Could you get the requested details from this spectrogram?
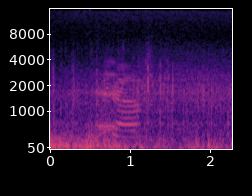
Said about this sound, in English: Over the deck we've got about 40 knots of wind, which is gale force.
